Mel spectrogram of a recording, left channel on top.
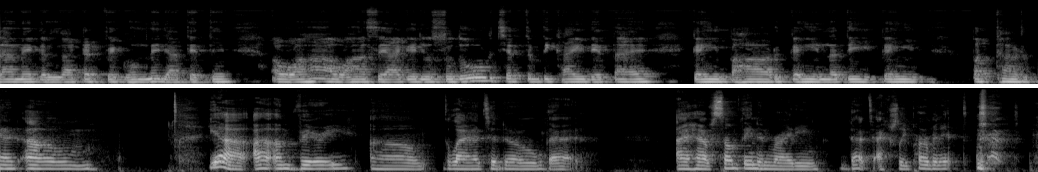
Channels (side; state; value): both; different; correlation 0.00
